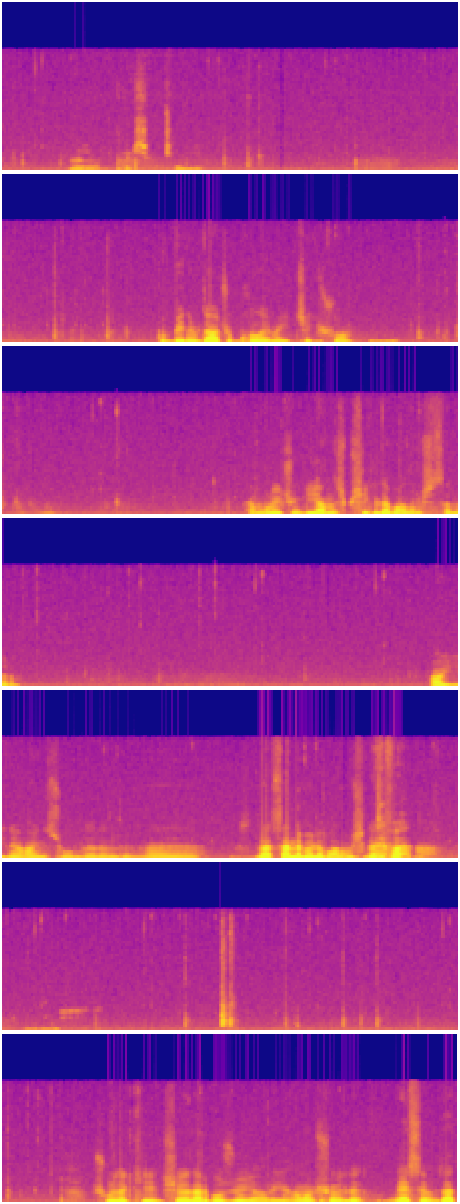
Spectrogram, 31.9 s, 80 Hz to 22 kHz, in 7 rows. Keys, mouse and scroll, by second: 0.0 2, 0.4 alt+Left, 0.6 middle click, 1.4 g, 2.3 shift+Tab, 2.7 g, 3.4 middle click, 4.1 scroll down 1, 4.2-5.7 middle drag, 5.7 e, 8.0 middle click, 8.9 g, 10.3 f, 10.6-11.8 middle drag, 11.8 1, 11.9 middle click, 12.2 scroll up 1, 12.5 middle click, 12.8 3, 14.7 ;, 16.3 click, 16.8 1, 17.5 click, 18.3 g, 20.3 middle click, 21.1 3, 21.4 click, 22.5 middle click, 22.9 2, 23.2 click, 23.4 middle click, 24.3 shift+click, 24.5-25.9 shift+middle drag, 25.9 shift+click, 26.4 shift+middle click, 27.3 shift+click, 28.4 a, 30.1 u.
